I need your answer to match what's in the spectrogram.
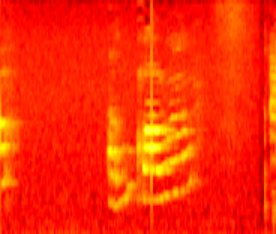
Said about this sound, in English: Well, you know what? The joke's on that guy in the end, because I do know this as someone who had a cat when I was a kid. When that cat made that sound, they vomited right afterwards. Oh. That was always that. Hairball.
